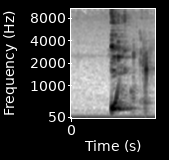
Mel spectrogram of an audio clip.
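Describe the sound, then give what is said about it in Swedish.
A single wet gulp as someone takes a sip of water, with a short liquid plop followed by a couple of faint swallowing sounds in otherwise quiet surroundings. “Jag måste ta en klunk, känner jag.”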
